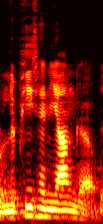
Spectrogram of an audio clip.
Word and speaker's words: Lupita Nyong'o: Oh, Lupita Nyong'o.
